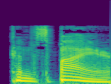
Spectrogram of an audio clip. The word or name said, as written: conspiringly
